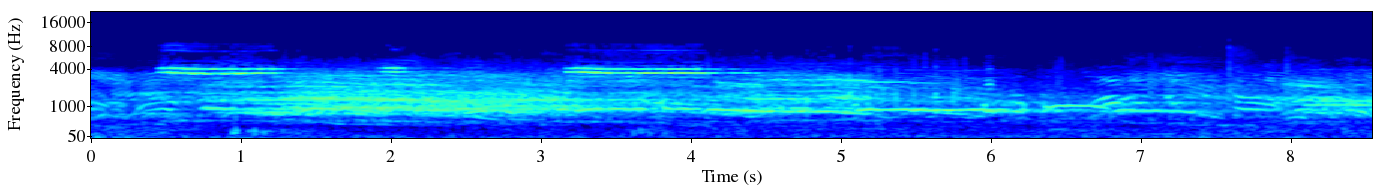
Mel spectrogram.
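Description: Referee's whistle blown for full time: two blasts a few seconds apart, with a short peep between. Under them, players and staff shout and cheer.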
